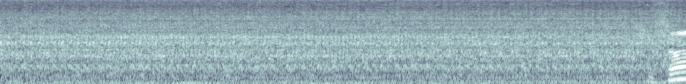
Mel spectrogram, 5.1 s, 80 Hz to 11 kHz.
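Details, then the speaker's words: KIA Sportage 1.6 petrol T-GDI idling after an oil change with a new sump plug crush washer; even steady hum with no knocking, rattles or misfire, runs smoothly with no leaks. "Sounds good, and there are no leaks."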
